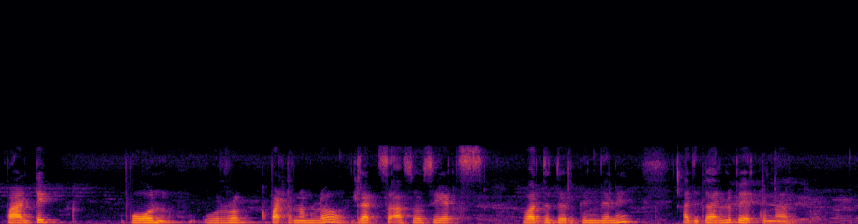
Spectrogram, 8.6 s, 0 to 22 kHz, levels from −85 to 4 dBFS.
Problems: background conversations at intervals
